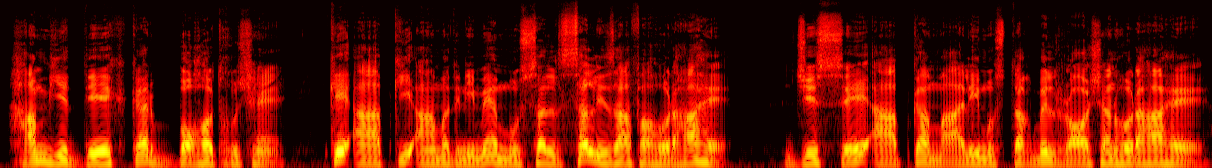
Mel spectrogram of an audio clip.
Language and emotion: Urdu, happy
